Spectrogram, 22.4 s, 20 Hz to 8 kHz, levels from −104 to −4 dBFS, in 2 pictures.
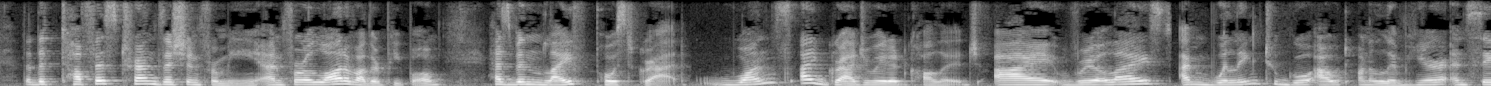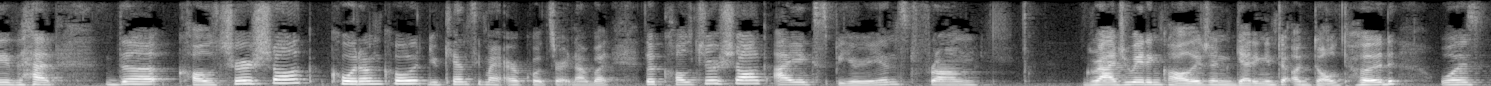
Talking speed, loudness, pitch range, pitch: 170 wpm, -18 LUFS, 175-235 Hz, 200 Hz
